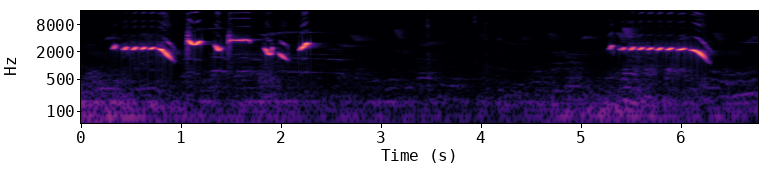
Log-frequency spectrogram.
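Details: Common iora song used to lure birds: a rapid falling trill, varied loud slurred whistles, then after a three-second pause the quick descending trill again.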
